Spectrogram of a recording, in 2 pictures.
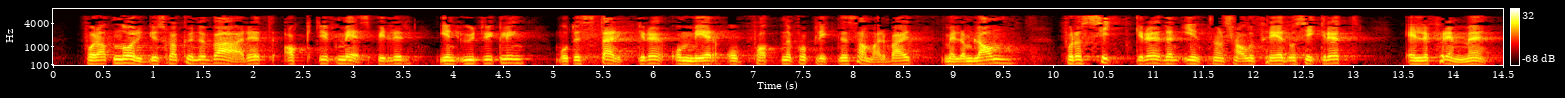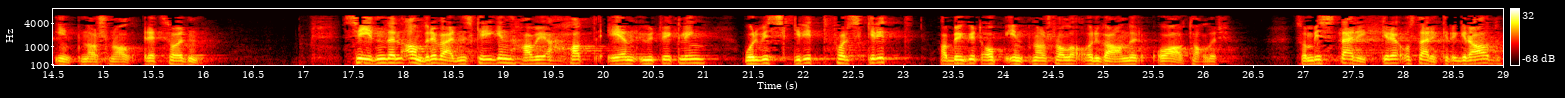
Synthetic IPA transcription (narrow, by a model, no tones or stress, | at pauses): fɔɾɑt̪nɔɾɡəskɑkʉnːəʋæːɾəɛt̪ʔɑ̰kt̪ɪft̪meːd̪spɪlːəɾʔɪɛnʔʉːt̪ʋɪklɪŋ | mʔuːt̪ːɛt̪st̪æɾkəɾəʔɔmeːɾɔpfɑt̪ːnəfɔɾpʰlɪk̚t̪ənəsɑmːɑ̰ɾbæɪd̪ | mɛlːɔmlɑnː | fɔɾɔsɪkɾəd̪ɛnʔɪnt̪əɳɑʂʊnɑːləfɾeːd̪ɔsɪkːəɾheːt̪ | ʔɛlːəɾfɾɛmːəɪnt̪əɳɑʂʊnɑ̰ːlɾɛt̪sɔɾd̪n̩ | siːd̪n̩d̪ɛnɑnd̪ɾəʋæɾɖ̪n̩skɾiːɡənhɑɾʋɪhɑt̪ːɛnʉːt̪ʋɪklɪŋ | ʋʊɾʋɪskɾɪt̪ːfɔɾskɾɪt̪ː | hɑɾbʏɡːət̪ɔpːɪnt̪əɳɑʂʊnɑːlə̰ʔɔɾɡɑːnəɾɔɑːʋt̪ʰɑ̰ːləɾ | sɔmɪst̪æɾkəɾəʔɔst̪æɾkəɾəɡɾɑːd̪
